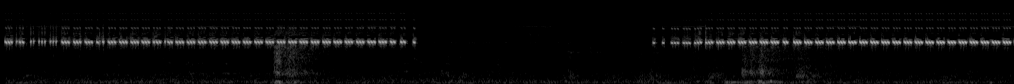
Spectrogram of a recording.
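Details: Grass insect calling at 7:59 PM in September 2016 at Cheonghak-ri, Byeollae-myeon, Namyangju, Gyeonggi-do, Korea: a high, steady, rapidly pulsed ringing trill that breaks off for about two seconds of silence, then resumes just as evenly.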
